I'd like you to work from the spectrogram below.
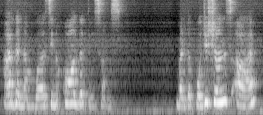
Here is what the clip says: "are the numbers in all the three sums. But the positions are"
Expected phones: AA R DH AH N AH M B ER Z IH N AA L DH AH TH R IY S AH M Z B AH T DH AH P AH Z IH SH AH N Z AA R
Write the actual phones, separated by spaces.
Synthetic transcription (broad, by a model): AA R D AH N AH M B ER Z IH N AA L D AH T R IY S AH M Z B AH T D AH P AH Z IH SH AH N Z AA R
